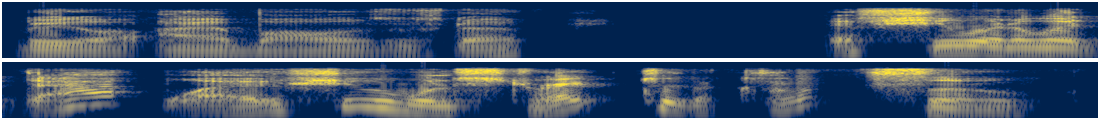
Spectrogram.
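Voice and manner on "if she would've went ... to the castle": high creature aside; little worm voice. Acted. Worm commenting after the girl leaves, high voice. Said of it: "And the worm's like".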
